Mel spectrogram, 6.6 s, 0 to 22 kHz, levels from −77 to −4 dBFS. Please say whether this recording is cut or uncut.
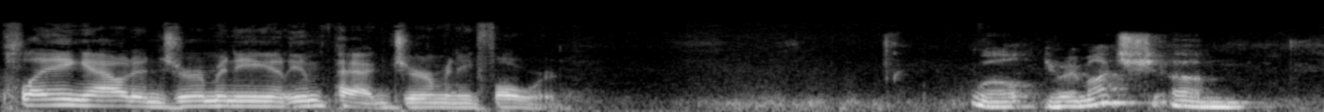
cut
